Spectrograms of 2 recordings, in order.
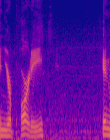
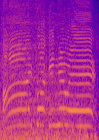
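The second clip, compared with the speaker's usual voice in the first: high, drawn-out scream; frantic shout; 5 dB louder, much slower than usual. Real, not acted. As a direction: yell it out in panic. Thresher Maw ambush, screaming.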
